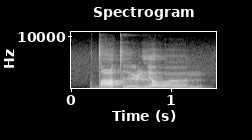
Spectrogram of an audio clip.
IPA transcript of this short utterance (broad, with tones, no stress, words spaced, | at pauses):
dˤa˦tɨː˨˦ɭ lʲɐ˦lˠɵː˨n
